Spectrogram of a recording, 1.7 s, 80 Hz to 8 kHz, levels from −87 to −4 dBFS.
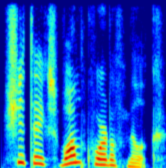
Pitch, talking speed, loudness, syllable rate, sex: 265 Hz, 215 wpm, -17 LUFS, 5.1 syllables/s, female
